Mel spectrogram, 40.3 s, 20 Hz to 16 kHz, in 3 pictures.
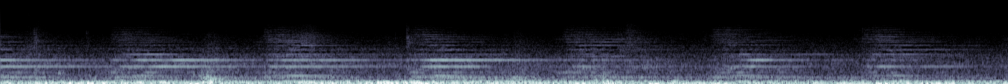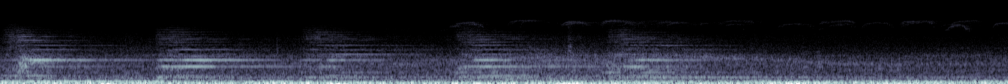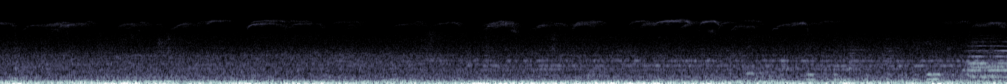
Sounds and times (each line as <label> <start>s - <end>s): church bells 0.0s - 25.6s
church bells 38.9s - 40.3s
